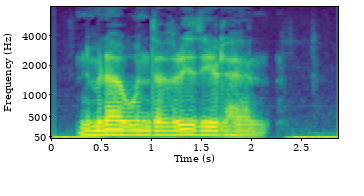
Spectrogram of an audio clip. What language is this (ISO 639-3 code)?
kab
